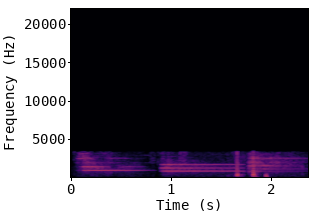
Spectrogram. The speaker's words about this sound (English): We've learned to incorporate your clock. Is that like a real one or an electronic one? No, it's a real one. It's an old one. Old one? Yeah, it's an old one, and I have to pull the things every 8 days.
